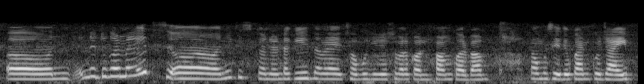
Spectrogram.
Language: Odia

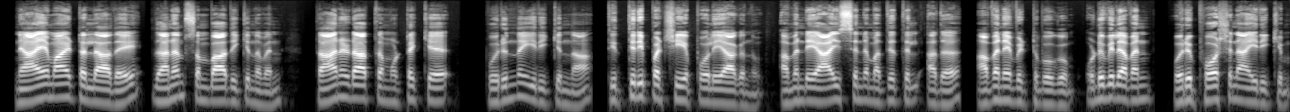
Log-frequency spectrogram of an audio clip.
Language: Malayalam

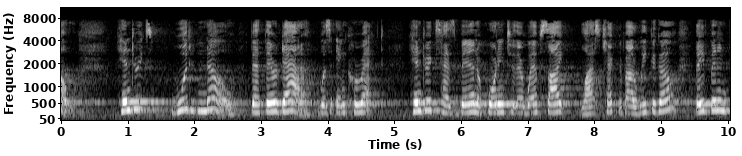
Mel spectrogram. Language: English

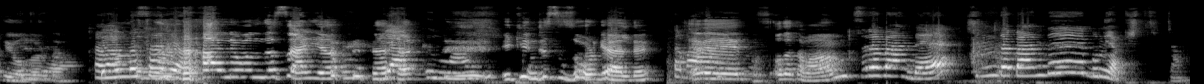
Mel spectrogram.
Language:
Turkish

